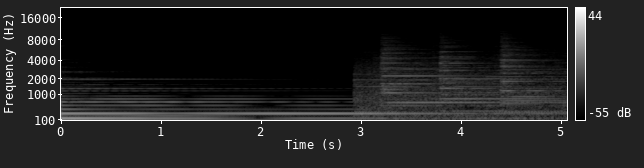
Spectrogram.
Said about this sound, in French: Avec son clocheton qui sonne l'heure, son apparence massive de style néoclassique et ses proportions carrées, tous les Odomarois connaissent l'hôtel de ville, situé en plein cœur du centre-ville de Saint-Omer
